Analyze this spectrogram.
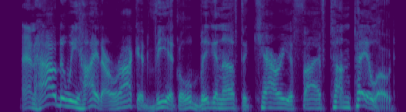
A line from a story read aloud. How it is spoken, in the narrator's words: Tucker snapped, his grating voice almost a snarl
